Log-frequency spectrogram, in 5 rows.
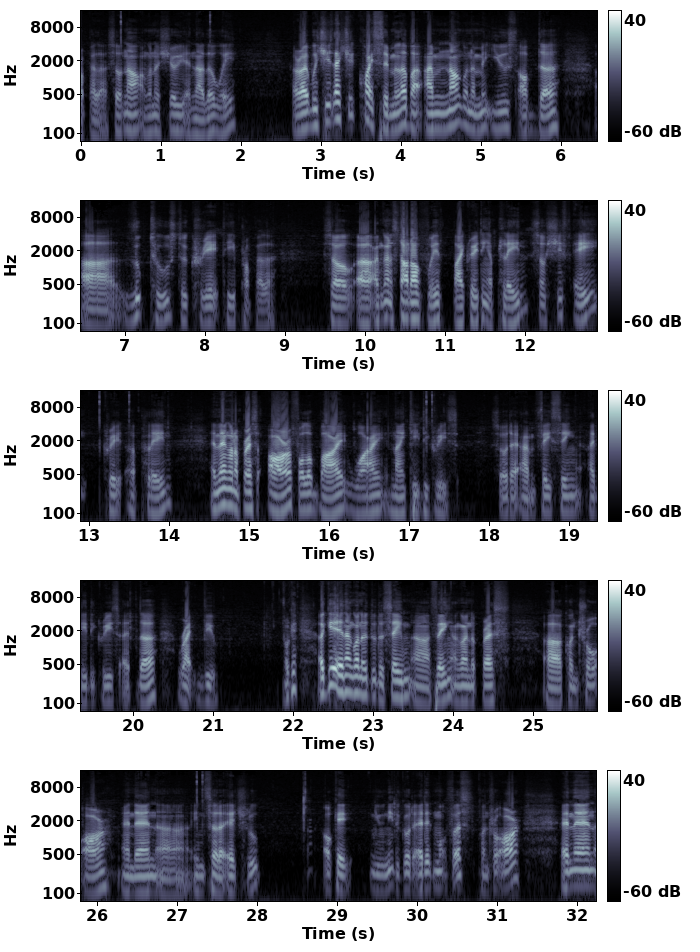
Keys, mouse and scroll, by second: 0.0-0.8 scroll up 1, 0.8 click, 2.2-2.6 scroll up 1, 4.2 middle click, 4.9 shift+middle click, 5.4 middle click, 7.2-7.8 scroll up 1, 7.8 middle click, 8.2 shift+middle click, 8.7 scroll up 1, 9.2-10.6 shift+middle drag, 13.6 click, 13.6 shift+a, 14.6-15.7 scroll up 1, 15.7-17.1 typing, 17.5 click, 17.9 scroll down 1, 18.1 middle click, 20.1 KP_3, 21.1 shift+middle click, 21.6 scroll up 1, 22.0 shift+middle click, 25.8 ctrl+r, 27.6 right click, 28.4 middle click, 29.9 Tab, 30.3 middle click, 30.8 ctrl+r.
